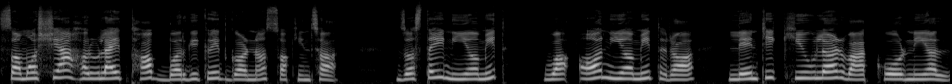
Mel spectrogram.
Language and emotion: Nepali, neutral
